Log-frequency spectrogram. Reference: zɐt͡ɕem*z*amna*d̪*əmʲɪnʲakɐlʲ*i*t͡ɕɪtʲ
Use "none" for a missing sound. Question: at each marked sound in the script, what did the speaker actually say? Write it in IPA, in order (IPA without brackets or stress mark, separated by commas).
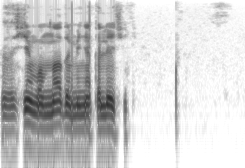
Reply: v, d̪, e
